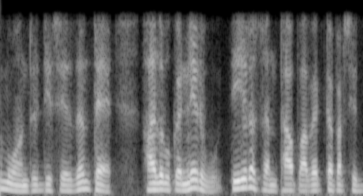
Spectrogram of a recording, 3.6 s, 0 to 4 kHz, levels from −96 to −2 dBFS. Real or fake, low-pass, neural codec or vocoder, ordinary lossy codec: fake; 3.6 kHz; codec, 16 kHz in and 24 kHz out, 0.6 kbps, FocalCodec, streaming, 2048 codes; none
